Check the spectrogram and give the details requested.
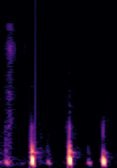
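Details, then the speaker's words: Adult male pro wrestler's jaw making three sharp, low popping clicks with softer taps between on opening and closing; possible TMJ, he once dislocated his jaw in high-school wrestling. "my job jaw popping in and out is that TMJ or is that your brother punching you okay who knows I'm gonna guess it's the jaw or the punch"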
